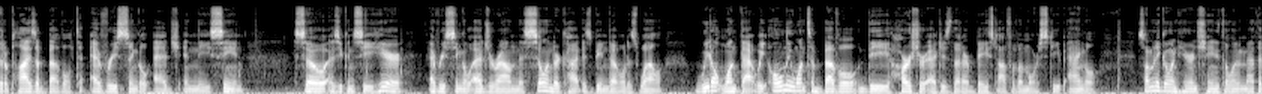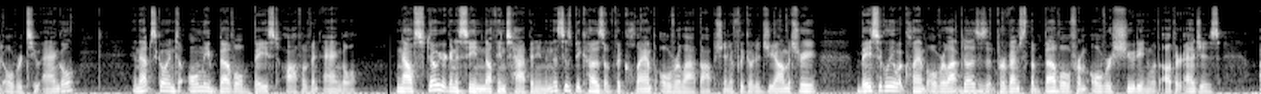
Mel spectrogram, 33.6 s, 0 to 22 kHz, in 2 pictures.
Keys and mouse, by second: 3.8 middle click, 4.9 shift+middle click, 16.8-17.8 drag, 18.8-19.5 drag, 22.8-23.2 middle drag, 25.3 click, 26.6 click, 27.2 click, 29.1-29.8 middle drag, 30.3-30.6 shift+middle drag.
